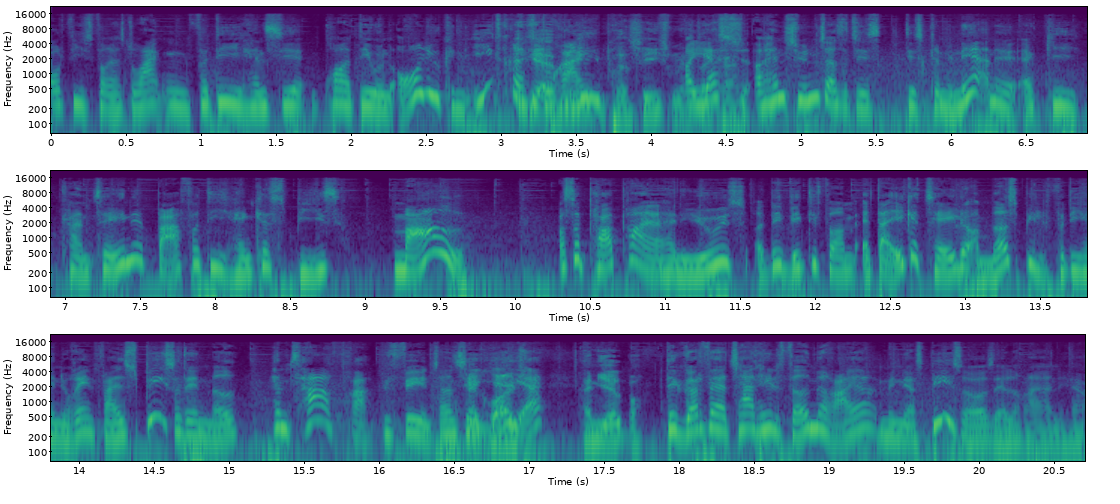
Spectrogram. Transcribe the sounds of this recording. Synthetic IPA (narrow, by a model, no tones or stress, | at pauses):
bɒːd̥ʋḭːsfɒʁɛsd̥oʁɑ̈ŋ̰n̩fɒ̽d̥ḭːɦænsiːɐb̥ʰʁɔd̥e̝jo̝e̝nʔɒːljukʰenḭd̥ʁɛsd̥oʁɑ̈ŋ̰ːpʰʁɛsḭːsmɒ̽jɑɪɒ̽ɦænsynəsæls̬əd̥e̝d̥isɡ̥ʁimine̝̰ːɐnəʔæɡ̥ḭːkʰɑ̈ɑnt͡sʰeːnəb̥ɑ̈ːfɒ̽d̥ḭːɦænkʰæsb̥iːsə̥ | mɑ̈ːð̞̩ˠ | ɒ̽sɒ̽pʰɒ̽pʰɑ̈ɪɐɦæniøːid̥ʔɒ̽d̥e̝æɐʋe̝ɡ̥̚d̥id̥fɒ̽hɑmæd̥ɑ̈e̝ɡ̥əæt͡sʰɛːləʔɒ̽mmæð̞ˠsb̥ilfɒ̽dḭːhænjo̝ʁḛːnd̥fɑ̈ɡ̥isɡ̥sb̥ḭːsɐd̥en̰mæð̞ˠhænt͡sʰɑ̰̈ːfʁɑ̈b̥yfe̝̰ːnsɒ̽hænsiːɐɐjjæ | hænjel̰b̥ɐd̥e̝kʰæɡ̥ɒ̽ɾʋæːɐjɑ̈t͡sʰɑ̈e̥hḛːld̥fæð̞ˠmeʁɑ̈ɪɐmenjɑ̈ɪsb̥ḭːsɐɒ̽s̬æləʁɑ̈ɪɐnəɦæɐ̰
